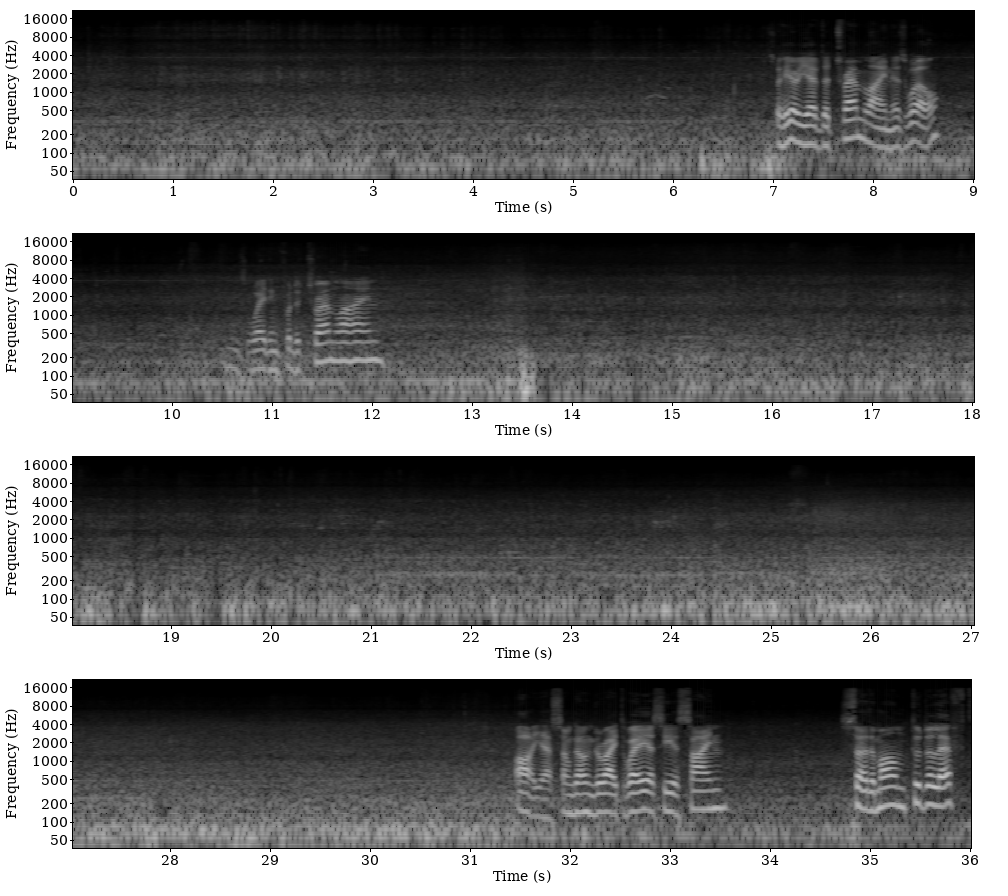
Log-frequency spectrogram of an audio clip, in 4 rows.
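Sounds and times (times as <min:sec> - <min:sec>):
wind rumbling on microphone: 0:00.0 - 0:32.6
traffic noise: 0:00.0 - 0:36.0.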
